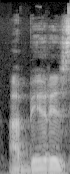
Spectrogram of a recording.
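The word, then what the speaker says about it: hay: there are two girls it doesn't matter it stays the same it's i you don't pronounce the h it's just h a y pronounced i the h is silent um you can also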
